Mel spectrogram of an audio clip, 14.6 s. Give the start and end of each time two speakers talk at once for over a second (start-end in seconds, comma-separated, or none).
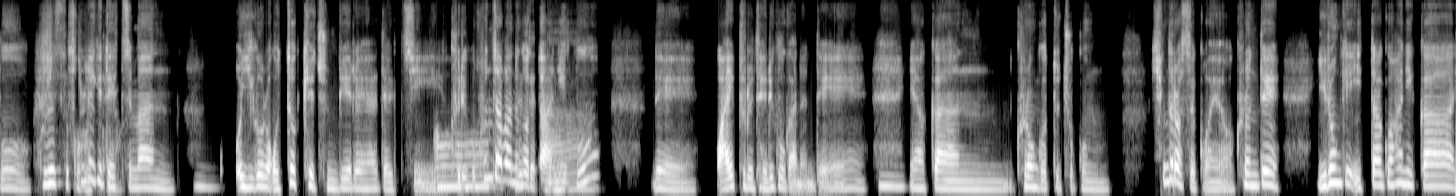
4.3-6.0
